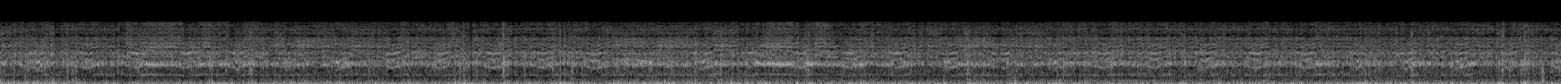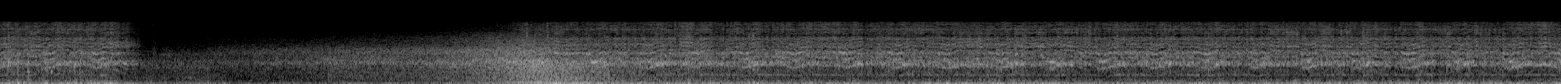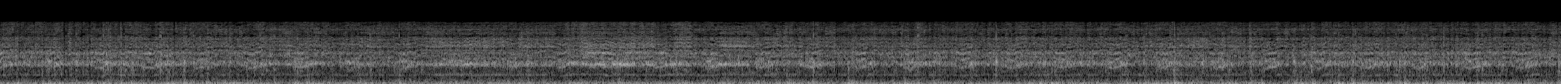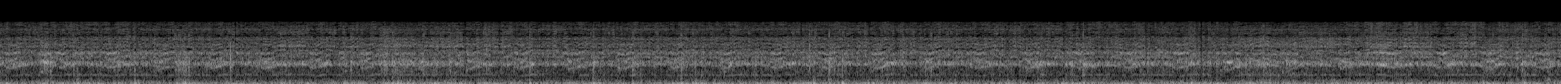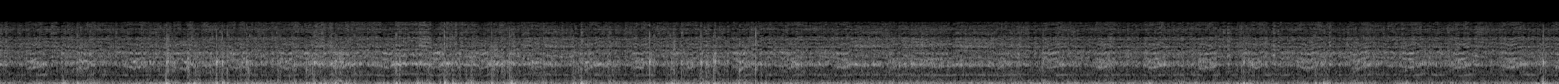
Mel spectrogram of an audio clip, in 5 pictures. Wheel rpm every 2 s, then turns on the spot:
110, 110, 110, 120, 110, 110, 120, 110, 30, 0, 70, 120, 110, 110, 120, 110, 120, 120, 120, 120, 110, 110, 110, 110, 120, 120, 110, 110, 120, 110, 110, 110, 110, 120, 120, 110, 110, 110, 110.
none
